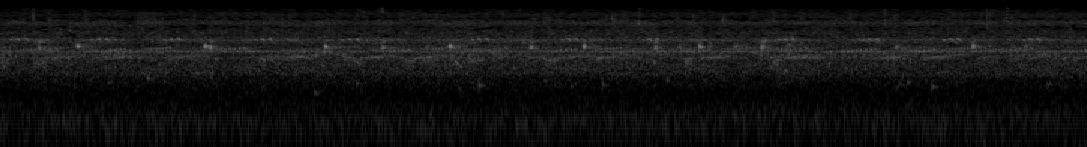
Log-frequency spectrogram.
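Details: Frogs at a lake form a thick, steady high drone of overlapping calls, while sharp clicking notes recur at uneven intervals about once per second throughout.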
